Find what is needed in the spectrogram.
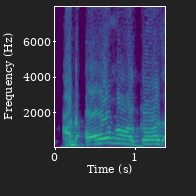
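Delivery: loud, high, drawn-out exasperation; retold anger. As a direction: relive the outrage loudly and slowly. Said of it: "I've never been so angry".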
